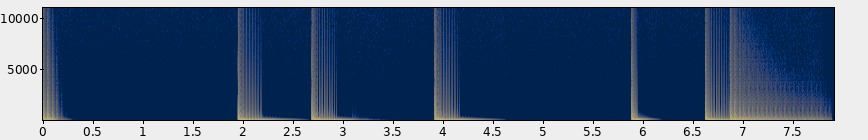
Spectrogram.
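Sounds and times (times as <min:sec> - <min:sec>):
EAST bass drum: 0:00.0 - 0:00.2, 0:02.0 - 0:03.3, 0:03.9 - 0:04.6, 0:05.9 - 0:07.9
drum loop: 0:00.0 - 0:00.2, 0:02.0 - 0:03.2, 0:03.9 - 0:04.5, 0:05.9 - 0:07.4.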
